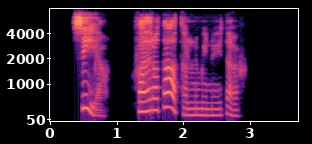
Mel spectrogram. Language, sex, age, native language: Icelandic, female, 20-29, Icelandic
